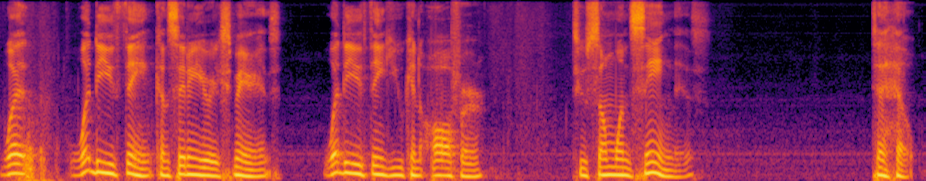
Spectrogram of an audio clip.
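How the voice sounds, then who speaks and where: Guy hosting a podcast, talks slow and careful, darkish voice. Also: medium pitch, warm tone. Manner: measured, deliberate questions. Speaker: podcast host. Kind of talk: interview conversation.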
